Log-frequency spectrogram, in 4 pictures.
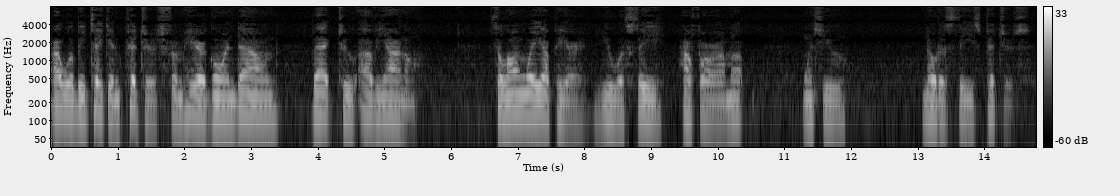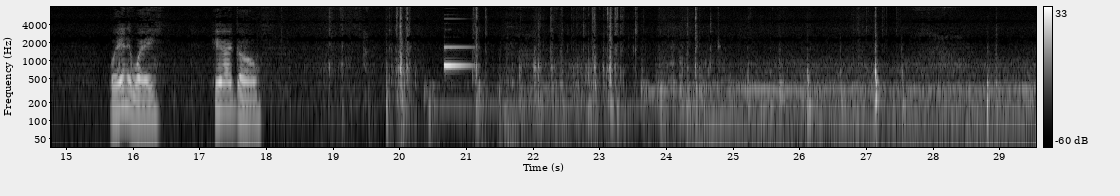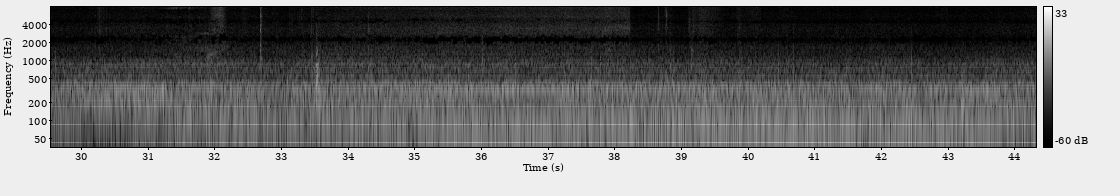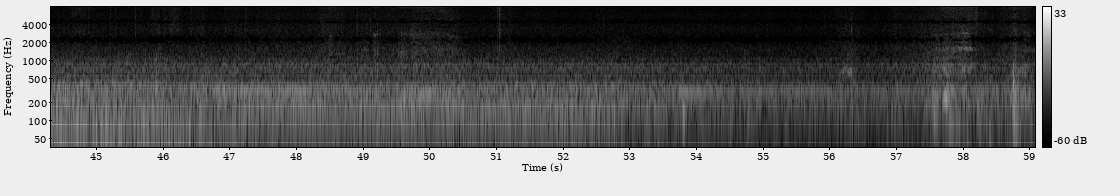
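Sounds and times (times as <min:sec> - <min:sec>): car keys jangling in ignition: 0:19.9 - 0:21.4
car engine starting and running: 0:19.9 - 0:59.0
short beep: 0:20.6 - 0:21.3.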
